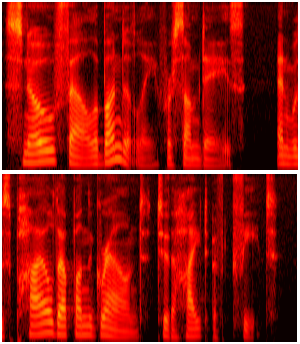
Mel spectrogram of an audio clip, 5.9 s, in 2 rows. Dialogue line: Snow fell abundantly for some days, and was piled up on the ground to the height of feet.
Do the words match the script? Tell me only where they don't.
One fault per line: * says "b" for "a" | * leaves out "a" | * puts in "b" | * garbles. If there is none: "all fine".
all fine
